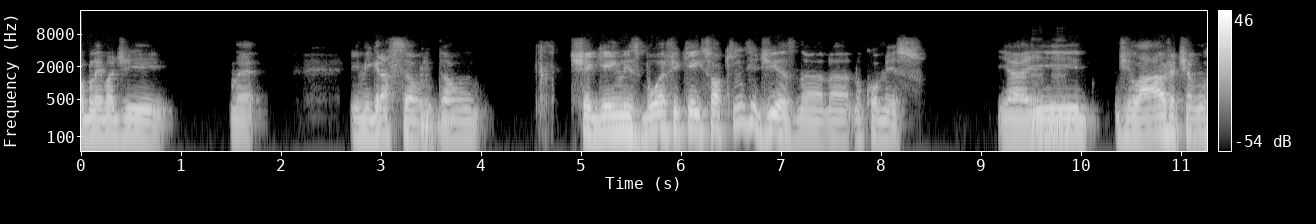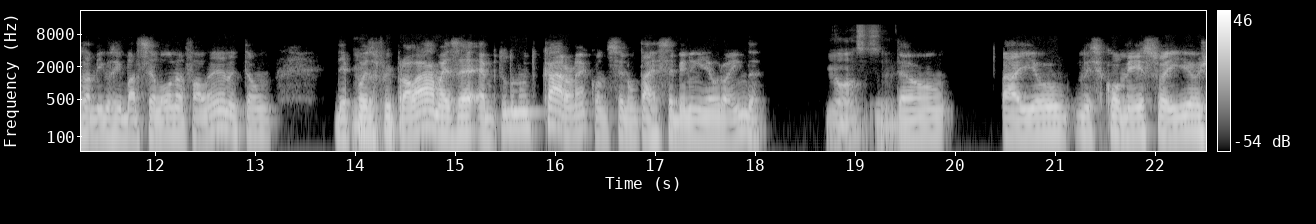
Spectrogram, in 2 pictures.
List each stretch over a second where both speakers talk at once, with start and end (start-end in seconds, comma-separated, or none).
none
